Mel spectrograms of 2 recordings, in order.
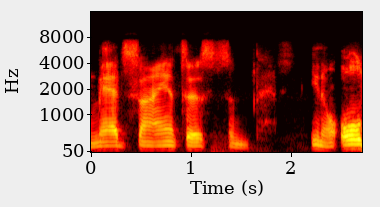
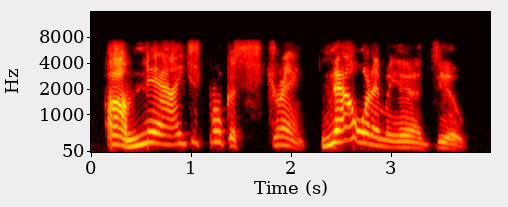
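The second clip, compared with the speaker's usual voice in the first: very high, swooping, whiny, complaining nasal voice; 13 semitones higher than usual. Recalling how the speaker sounded at twenty-five in a band, imitating own whiny nasal voice. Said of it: "I was all whiny and nasally and complainy".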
